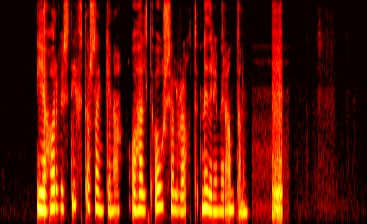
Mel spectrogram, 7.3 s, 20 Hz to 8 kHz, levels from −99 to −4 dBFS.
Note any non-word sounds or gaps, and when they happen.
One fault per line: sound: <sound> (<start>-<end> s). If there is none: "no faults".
sound: laugh (5.4-5.7 s)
